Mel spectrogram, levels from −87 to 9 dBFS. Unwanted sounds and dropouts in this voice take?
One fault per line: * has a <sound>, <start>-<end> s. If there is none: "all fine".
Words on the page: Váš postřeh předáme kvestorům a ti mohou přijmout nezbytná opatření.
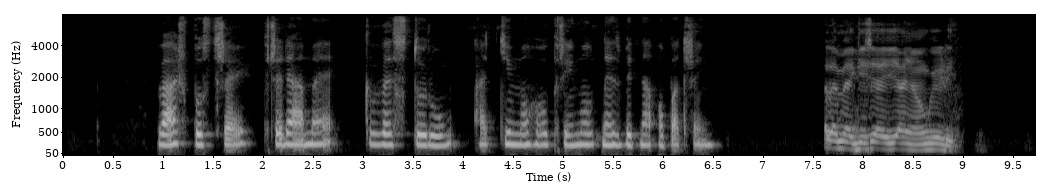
* has a laugh, 7.6-9.0 s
